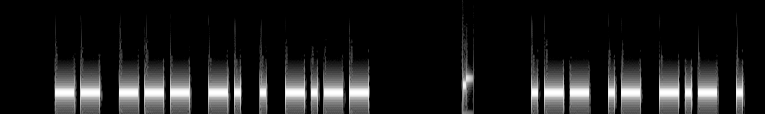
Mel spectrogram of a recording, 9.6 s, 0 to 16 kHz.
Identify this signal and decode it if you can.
Morse code, heard as a keyed tone, about 15 wpm, 700 Hz. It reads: MONEY WAKE
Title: Sets of 4 Words - New Word Drill - 15wpm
